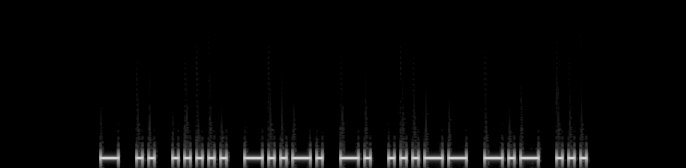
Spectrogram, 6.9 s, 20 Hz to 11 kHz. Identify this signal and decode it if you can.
Morse code, heard as a keyed tone, about 20 wpm, 700 Hz. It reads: TI5/N3KS
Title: Difficult Call Signs 20wpm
